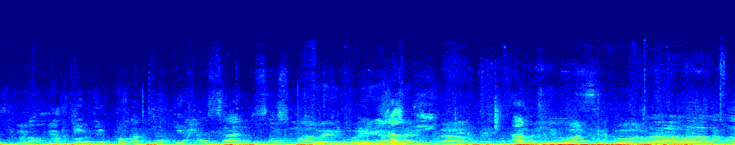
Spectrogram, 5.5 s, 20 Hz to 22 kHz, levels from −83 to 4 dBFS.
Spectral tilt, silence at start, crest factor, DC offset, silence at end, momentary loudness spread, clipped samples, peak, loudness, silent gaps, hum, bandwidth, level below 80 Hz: -8.5 dB/octave; 0 s; 16 dB; under 0.1%; 0 s; 15 LU; under 0.1%; -2 dBFS; -23 LUFS; none; none; 6 kHz; -20 dBFS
